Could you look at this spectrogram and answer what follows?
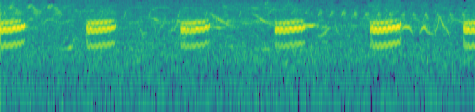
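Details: Dusky tapaculo (Scytalopus fuscus) territorial song, two birds interacting in scrub; loud, evenly repeated nasal churring notes, each a quarter-second burst, about once a second, with faint chirps from another bird between.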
